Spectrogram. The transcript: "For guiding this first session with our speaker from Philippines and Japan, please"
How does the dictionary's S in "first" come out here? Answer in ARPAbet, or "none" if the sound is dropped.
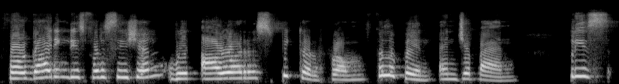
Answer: none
